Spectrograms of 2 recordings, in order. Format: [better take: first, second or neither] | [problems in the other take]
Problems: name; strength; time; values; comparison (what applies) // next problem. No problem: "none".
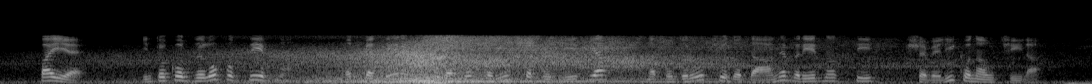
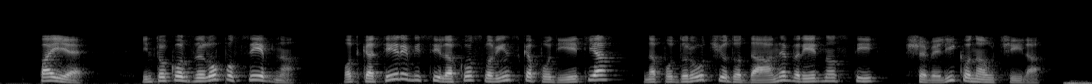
second | background sound (Car passing by); 2 dB above the speech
